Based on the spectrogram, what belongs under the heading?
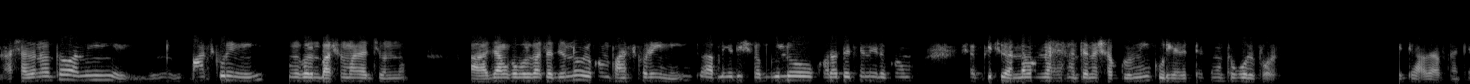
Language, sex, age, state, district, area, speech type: Bengali, male, 30-45, West Bengal, Hooghly, urban, conversation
